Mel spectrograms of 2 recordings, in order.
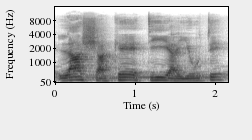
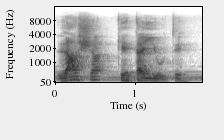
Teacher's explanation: Così come nessun madrelingua inglese direbbe nella vita di tutti i giorni "let me help you", ma più probabilmente "let me help you", anche in italiano i madrelingua ricorrono spessissimo a elisioni, ovvero l'eliminazione di una vocale quando se ne trovano due uguali di seguito, o a volte anche se sono diverse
